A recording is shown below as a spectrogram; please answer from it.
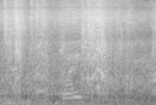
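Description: R/C monster truck working its motor, tires spinning and scrabbling in dirt in two short bursts about a second apart.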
